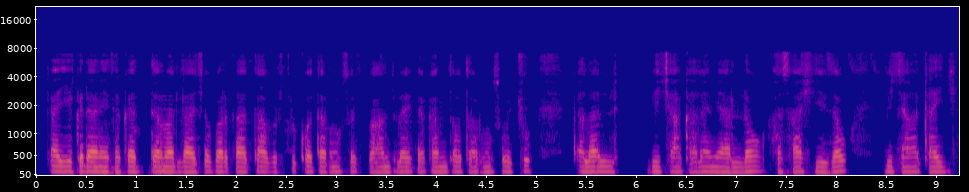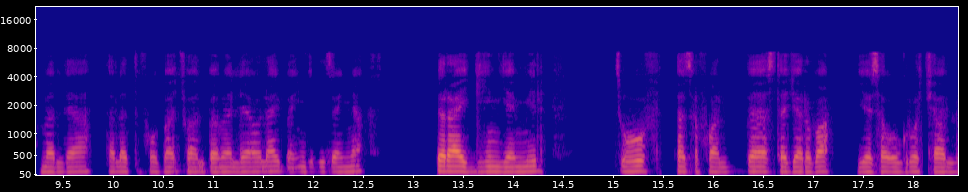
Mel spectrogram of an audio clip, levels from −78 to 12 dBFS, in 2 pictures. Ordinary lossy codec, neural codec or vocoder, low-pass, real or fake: AAC, 32 kbps; vocoder, 24 kHz, 100 mel bands, Vocos; 7.2 kHz; fake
